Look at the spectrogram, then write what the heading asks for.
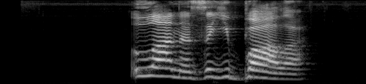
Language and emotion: Russian, angry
